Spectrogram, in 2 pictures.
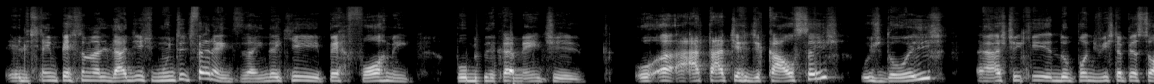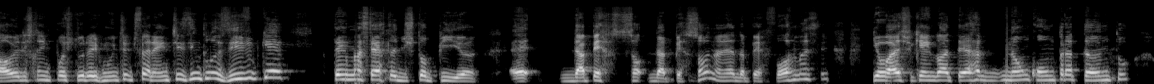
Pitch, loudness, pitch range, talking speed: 185 Hz, -18 LUFS, 170-225 Hz, 135 wpm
